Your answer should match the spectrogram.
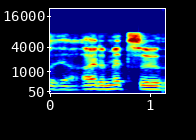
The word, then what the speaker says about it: Idemitsu: lifted in it by, I'm going to pronounce this wrong, but Idemitsu, a Japanese group. Yes, Idemitsu, the Japanese conglomerate, upped its stake in Delta Lithium up to 15% here.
